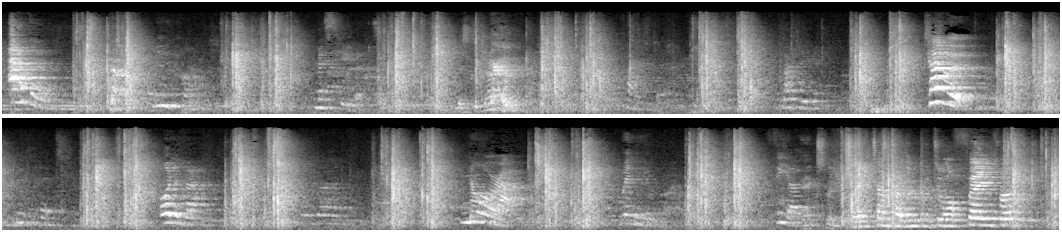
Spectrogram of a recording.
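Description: Children clap their hands in a rhythm, echoing in a large hall.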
